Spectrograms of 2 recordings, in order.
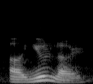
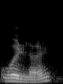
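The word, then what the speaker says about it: Euler: Uh many um I you know pronounce this name you know the oiler uler right especially like you know if if you are Americans okay but you know the oil oiler uh that's a that that's close to uh the correct pronunciation, right?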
